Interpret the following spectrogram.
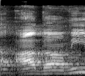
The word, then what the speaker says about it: आगामी: आगामी होता है या आगामी होता है, शुद्ध रूप है आगामी।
